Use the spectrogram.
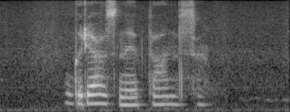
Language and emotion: Russian, sad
